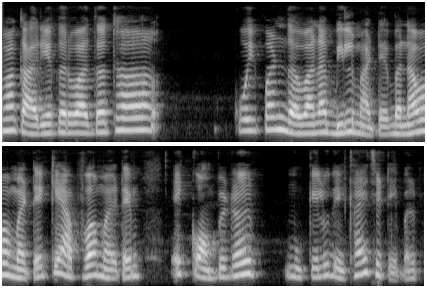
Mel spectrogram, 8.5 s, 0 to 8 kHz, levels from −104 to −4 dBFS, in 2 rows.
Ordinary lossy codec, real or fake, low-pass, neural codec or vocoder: none; real; 7.2 kHz; none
